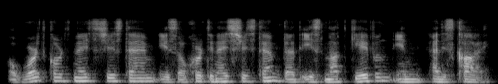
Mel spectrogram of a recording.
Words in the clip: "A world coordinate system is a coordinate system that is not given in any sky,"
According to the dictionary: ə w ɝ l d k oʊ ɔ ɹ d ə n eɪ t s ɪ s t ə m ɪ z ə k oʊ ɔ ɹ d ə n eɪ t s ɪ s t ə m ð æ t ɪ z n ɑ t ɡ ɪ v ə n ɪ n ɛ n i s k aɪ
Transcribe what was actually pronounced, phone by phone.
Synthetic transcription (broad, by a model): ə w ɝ d k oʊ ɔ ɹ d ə n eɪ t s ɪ s t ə m ɪ z ə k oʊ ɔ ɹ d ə n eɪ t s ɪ s t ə m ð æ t ɪ z n ɑ t ɡ ɪ v ə n ɪ n ɛ n i s k aɪ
